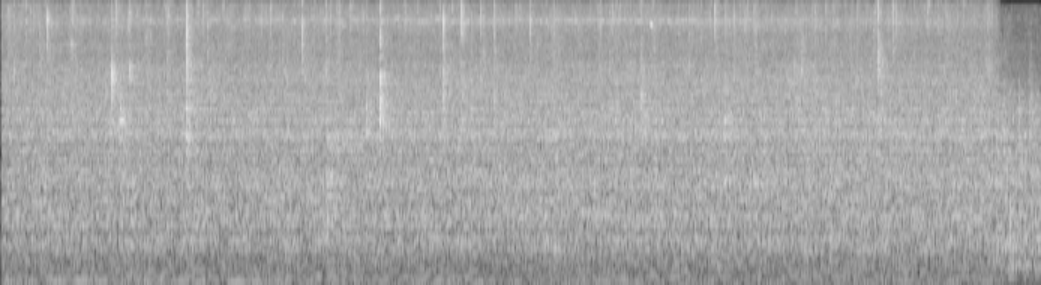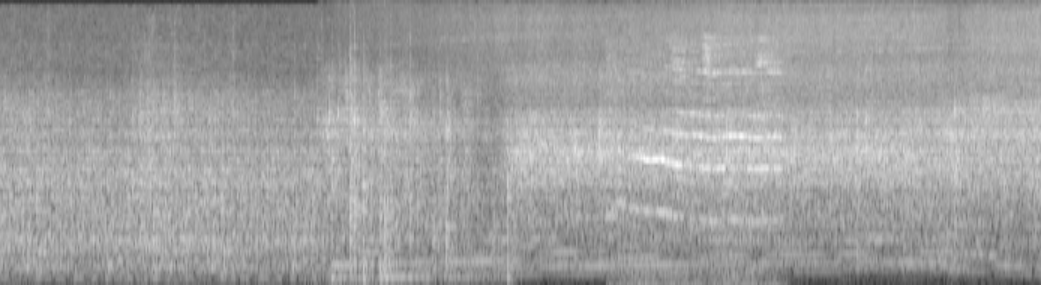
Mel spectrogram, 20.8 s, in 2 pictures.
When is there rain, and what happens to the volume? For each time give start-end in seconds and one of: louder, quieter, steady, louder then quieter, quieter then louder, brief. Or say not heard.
0.0-20.7 steady.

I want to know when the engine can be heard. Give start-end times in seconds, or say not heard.
13.9-20.7.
